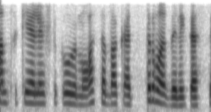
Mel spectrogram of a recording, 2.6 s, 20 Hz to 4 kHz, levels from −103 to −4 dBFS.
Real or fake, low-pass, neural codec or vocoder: fake; 3.6 kHz; codec, 16 kHz, 0.8 kbps, ZipCodec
